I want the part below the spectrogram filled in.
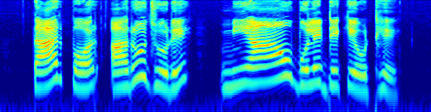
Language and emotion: Bengali, neutral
